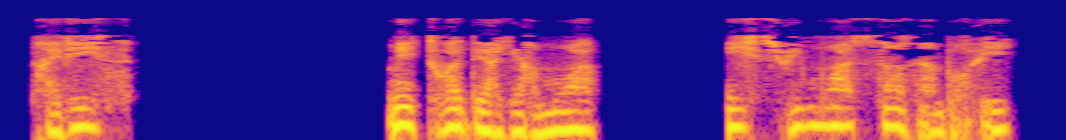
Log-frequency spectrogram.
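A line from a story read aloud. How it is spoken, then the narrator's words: Whispered. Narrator (French): chuchote-t-elle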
